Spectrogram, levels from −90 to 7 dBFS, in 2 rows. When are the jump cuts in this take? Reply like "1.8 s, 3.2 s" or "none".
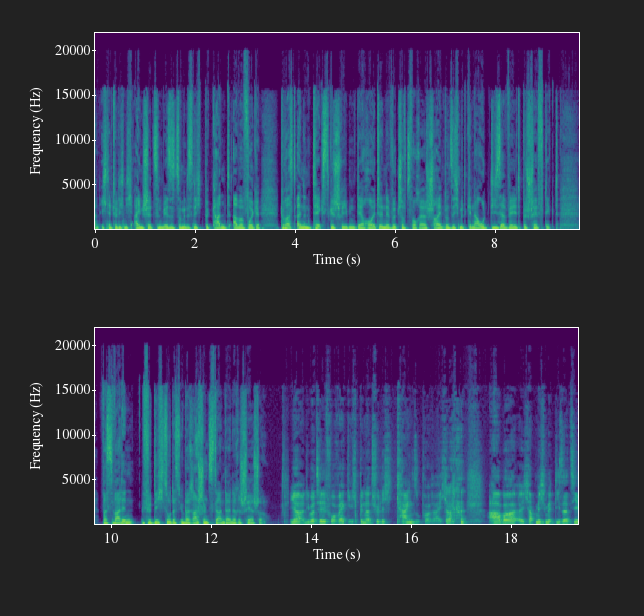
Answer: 13.5 s

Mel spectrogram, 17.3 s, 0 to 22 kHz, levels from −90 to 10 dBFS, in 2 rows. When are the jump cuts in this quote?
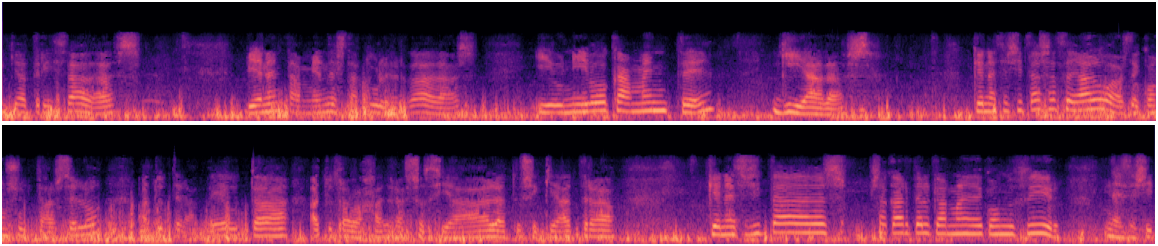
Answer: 2.7 s

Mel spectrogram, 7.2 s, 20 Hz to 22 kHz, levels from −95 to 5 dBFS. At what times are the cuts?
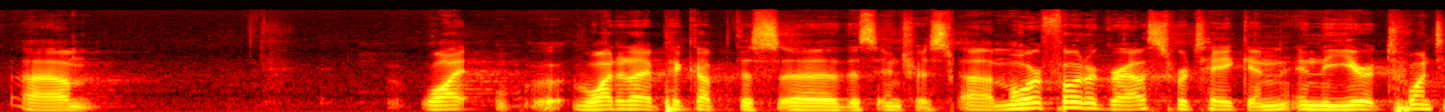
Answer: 4.8 s

